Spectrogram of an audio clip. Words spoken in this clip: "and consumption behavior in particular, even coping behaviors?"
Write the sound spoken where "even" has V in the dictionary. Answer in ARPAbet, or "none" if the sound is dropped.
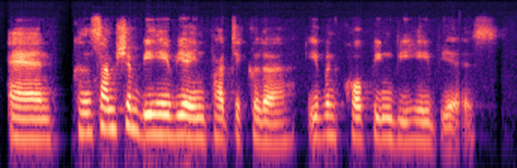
V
